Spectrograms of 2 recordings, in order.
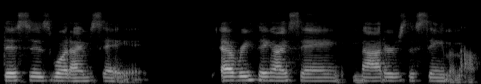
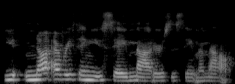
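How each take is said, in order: First: Bored monotone reading, nothing stands out; flat monotone. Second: "not" punched, the rest quick and lively; emphatic correction with "not" stressed. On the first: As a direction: drone it out without any emphasis. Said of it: "So you don't wanna be like". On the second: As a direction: hit "not" and rush through the rest. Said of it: "make it stand out more". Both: Shown as a demonstration.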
